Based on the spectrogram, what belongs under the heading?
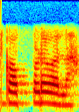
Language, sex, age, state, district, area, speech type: Odia, female, 18-30, Odisha, Nayagarh, rural, conversation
